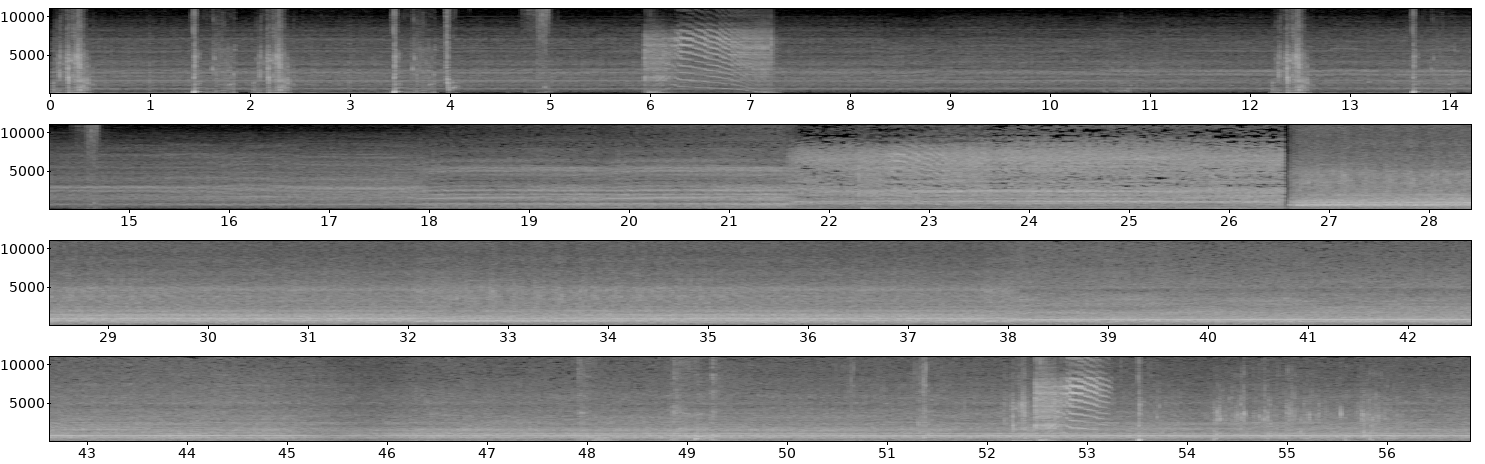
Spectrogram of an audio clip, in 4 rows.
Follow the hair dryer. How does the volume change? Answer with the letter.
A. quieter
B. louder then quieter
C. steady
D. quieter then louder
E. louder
E.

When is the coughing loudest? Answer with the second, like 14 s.
49 s.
